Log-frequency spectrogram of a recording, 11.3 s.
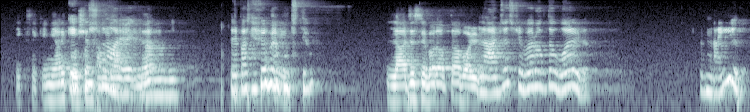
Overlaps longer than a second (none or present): present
